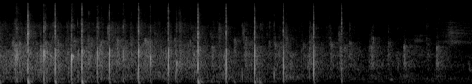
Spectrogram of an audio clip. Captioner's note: audience applauding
